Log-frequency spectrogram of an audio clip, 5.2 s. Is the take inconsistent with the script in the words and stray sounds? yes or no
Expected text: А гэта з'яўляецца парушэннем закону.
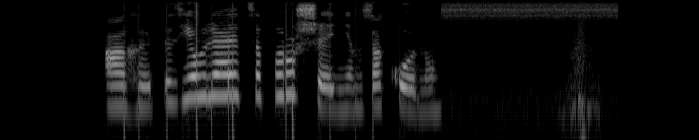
yes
